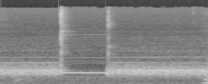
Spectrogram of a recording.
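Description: Radio receiver hiss through a narrow CW filter from a uSDX QRP transceiver. About half a second in, the hiss cuts out and one short, steady sidetone beep sounds in its place while the transmitter is keyed in CW mode; the hiss then returns.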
